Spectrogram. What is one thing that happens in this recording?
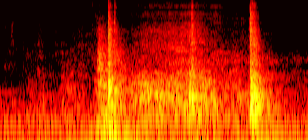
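A metal drawer slides open with a rattle.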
